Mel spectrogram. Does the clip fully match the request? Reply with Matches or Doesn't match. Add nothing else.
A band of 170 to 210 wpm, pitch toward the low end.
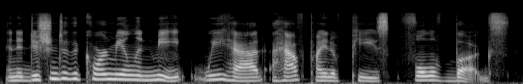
Doesn't match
